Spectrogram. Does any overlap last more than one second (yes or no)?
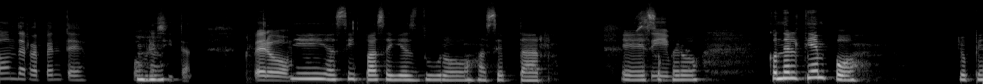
no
